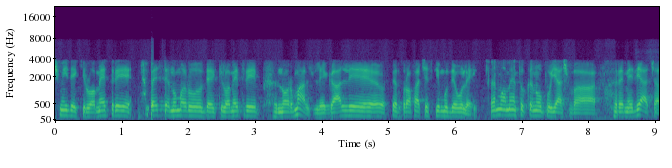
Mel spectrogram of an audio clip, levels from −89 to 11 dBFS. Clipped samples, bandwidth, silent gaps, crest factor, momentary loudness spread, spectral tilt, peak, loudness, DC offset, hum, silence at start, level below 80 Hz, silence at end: under 0.1%; 7.6 kHz; none; 14 dB; 4 LU; -7 dB/octave; -6 dBFS; -21 LUFS; under 0.1%; none; 0 s; -58 dBFS; 0 s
